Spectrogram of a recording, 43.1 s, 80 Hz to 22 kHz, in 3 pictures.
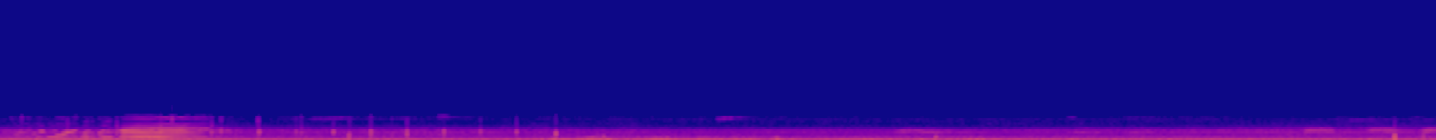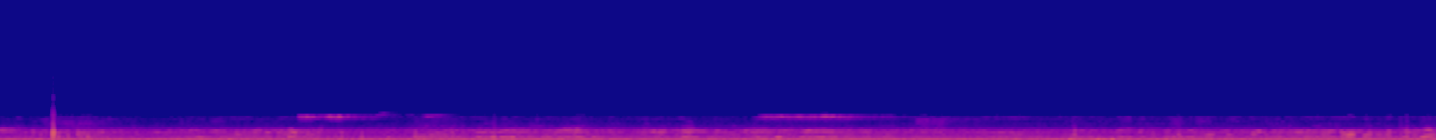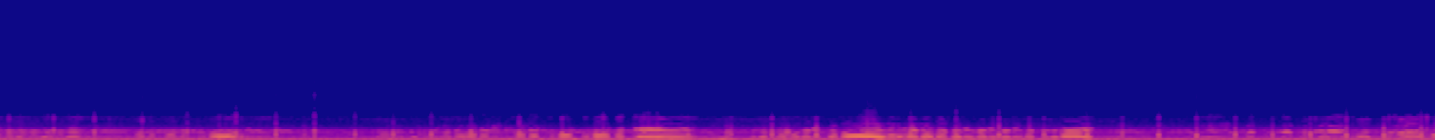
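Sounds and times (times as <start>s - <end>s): wind buffeting microphone: 0.0s - 21.9s, 23.0s - 43.0s
distant voices calling: 8.8s - 43.0s.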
